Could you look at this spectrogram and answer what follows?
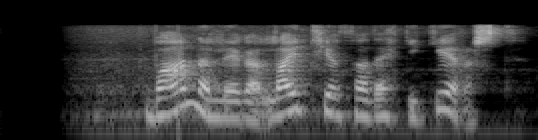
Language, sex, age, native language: Icelandic, female, 40-49, Icelandic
